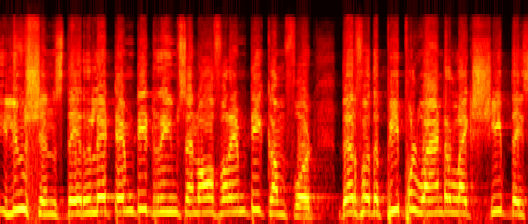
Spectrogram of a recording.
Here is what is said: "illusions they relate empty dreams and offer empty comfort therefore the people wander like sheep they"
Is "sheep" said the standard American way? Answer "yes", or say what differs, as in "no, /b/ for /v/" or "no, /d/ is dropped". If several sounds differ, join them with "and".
yes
